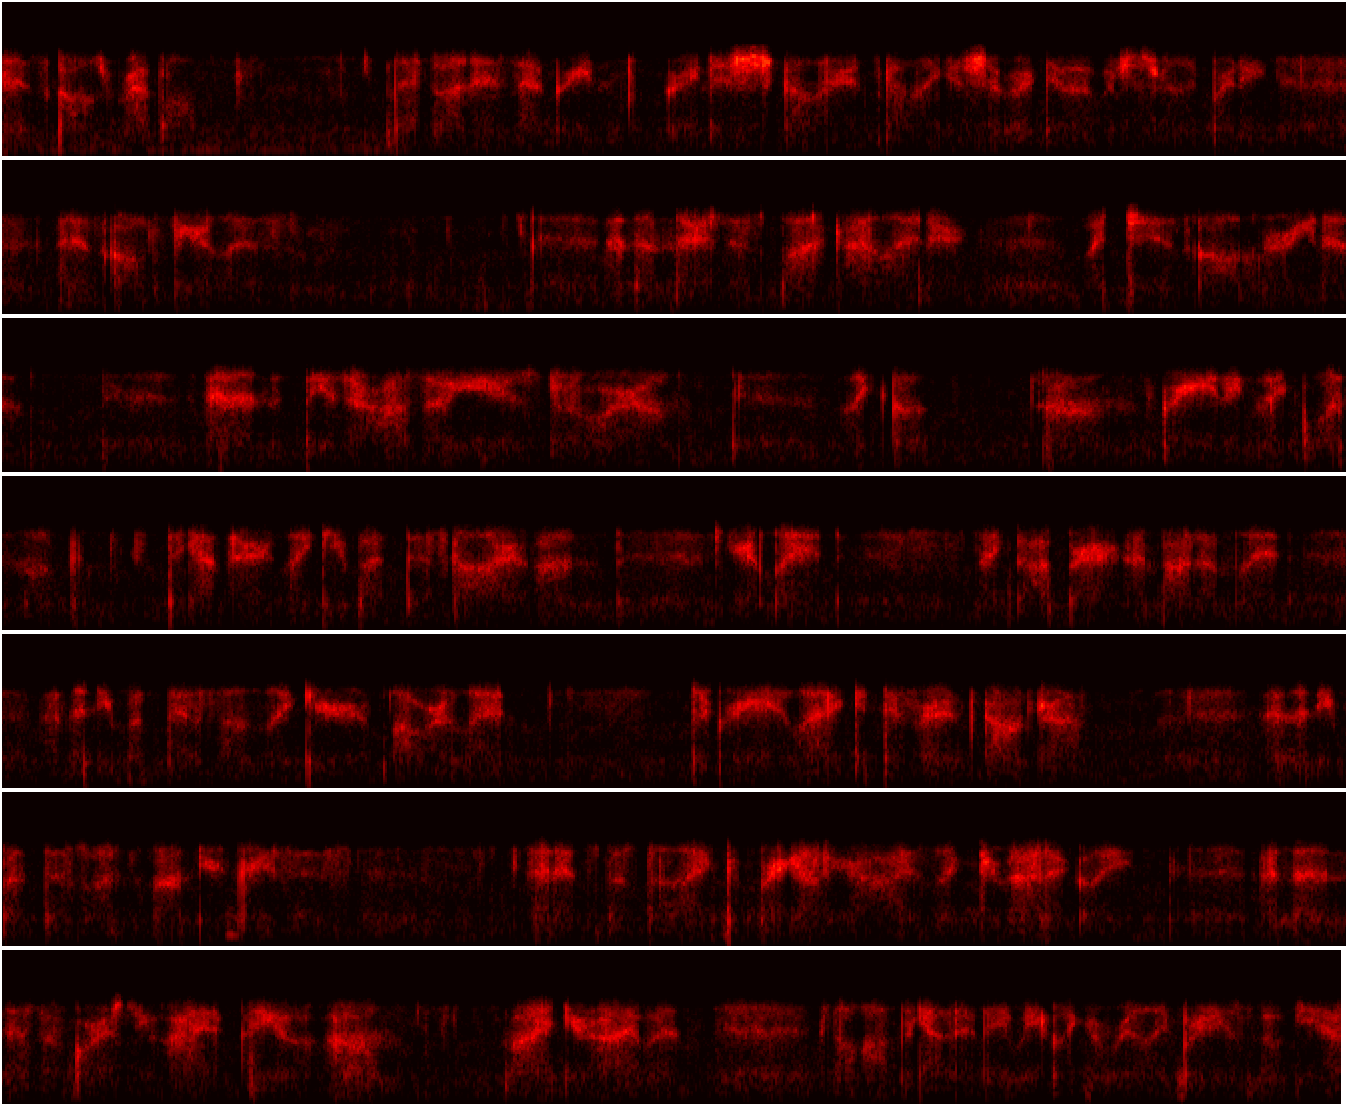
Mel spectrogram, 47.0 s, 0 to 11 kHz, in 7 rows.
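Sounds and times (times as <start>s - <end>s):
person whispering: 0.0s - 1.1s, 1.8s - 6.4s, 7.0s - 8.2s, 9.7s - 13.6s, 14.4s - 16.9s, 17.6s - 24.4s, 25.0s - 29.5s, 30.3s - 32.3s, 33.2s - 35.4s, 36.0s - 47.0s.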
